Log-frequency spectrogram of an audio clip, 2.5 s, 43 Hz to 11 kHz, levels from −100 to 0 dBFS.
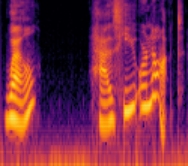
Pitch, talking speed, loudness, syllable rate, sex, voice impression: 265 Hz, 120 wpm, -18 LUFS, 3.1 syllables/s, female, feminine, adult-like, slightly clear, slightly refreshing, sincere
